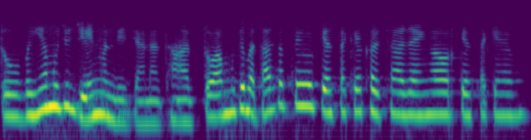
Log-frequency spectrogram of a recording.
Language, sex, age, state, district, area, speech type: Hindi, female, 18-30, Madhya Pradesh, Betul, rural, conversation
